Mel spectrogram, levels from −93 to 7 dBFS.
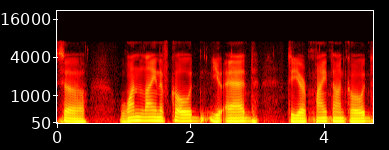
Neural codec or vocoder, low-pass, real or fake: none; 7.2 kHz; real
